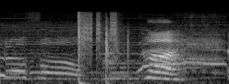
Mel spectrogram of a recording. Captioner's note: crackle; scream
